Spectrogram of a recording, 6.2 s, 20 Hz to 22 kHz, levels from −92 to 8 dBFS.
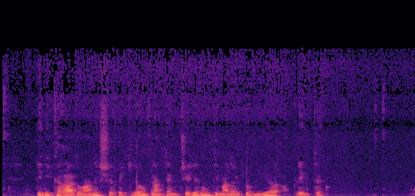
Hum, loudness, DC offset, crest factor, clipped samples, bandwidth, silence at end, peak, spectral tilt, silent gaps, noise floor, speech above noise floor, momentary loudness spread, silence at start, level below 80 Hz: none; -25 LUFS; under 0.1%; 20 dB; under 0.1%; 17 kHz; 1.3 s; -6 dBFS; -8 dB/octave; none; -56 dBFS; 32 dB; 10 LU; 0.55 s; -60 dBFS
